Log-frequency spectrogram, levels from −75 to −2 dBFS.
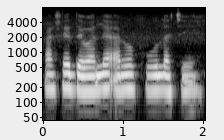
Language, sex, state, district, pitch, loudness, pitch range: Bengali, female, Assam, Hailakandi, 175 Hz, -15 LUFS, 165-180 Hz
